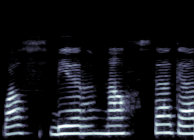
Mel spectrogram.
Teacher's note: birnya tipis aja wasbir kan sebelumnya kasr ya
